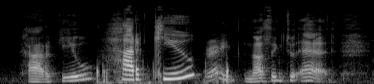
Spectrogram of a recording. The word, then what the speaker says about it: Kharkiv: Just make sure there's no f at the end, but just a short u. The same with Kharkiv, Lviv. It's the same thing. It's the final v becomes a bit short, non-syllable forming u.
